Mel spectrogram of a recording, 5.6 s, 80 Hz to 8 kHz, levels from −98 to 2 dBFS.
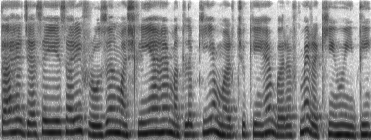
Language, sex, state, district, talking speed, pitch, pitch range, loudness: Hindi, female, Bihar, Katihar, 205 wpm, 220 Hz, 200-245 Hz, -12 LUFS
